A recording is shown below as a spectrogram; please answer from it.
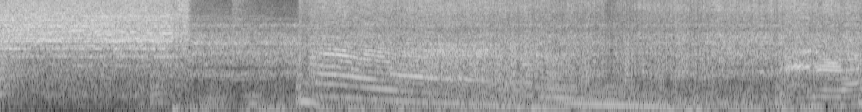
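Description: Loud harsh noise music: a blast of static-like noise for about the first second, then a sound with several overtones sliding steadily down in pitch for about two seconds, over a continuous distorted low end.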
